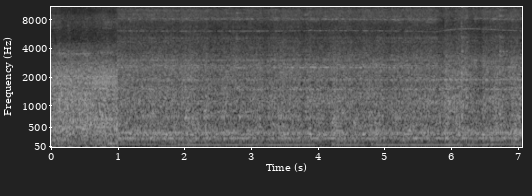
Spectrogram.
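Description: A cutting tool hisses and scrapes against spinning steel.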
